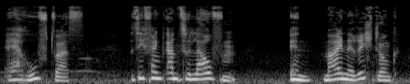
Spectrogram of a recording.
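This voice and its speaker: A woman's voice: fairly high pitch, a little slow, dark tone, breathy edge. A woman playing a streetwise young woman driver, wry and dreamy, in a German audio drama. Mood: alarmed.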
